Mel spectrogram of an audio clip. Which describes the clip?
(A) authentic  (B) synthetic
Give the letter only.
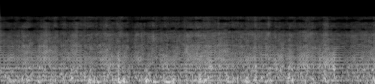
B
